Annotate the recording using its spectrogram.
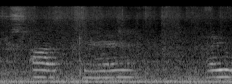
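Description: A child's voice singing a few short held notes, with a steady low hum underneath.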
